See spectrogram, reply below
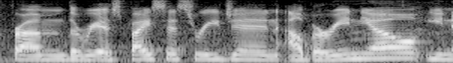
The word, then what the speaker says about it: Rías Baixas: Rías Baixas, it's spelled RIASBAIXAS.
